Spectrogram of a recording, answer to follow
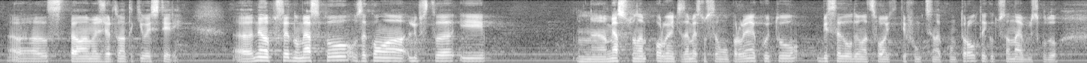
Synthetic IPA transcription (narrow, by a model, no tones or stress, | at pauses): st̪avɐmɛʒɛɾt̪vənɐt̪ɐk̟ivəɛst̪ɛɾḭː | nɛnɐpo̥slɛd̪nomʲast̪ovzɐkɔnəlipst̪vəʔi | mʲjast̪o̥t̪onɐɔɾɡənit̪ɛzɐmɛsnosɐmoːpɾɐvlɛniɛkoit̪ʊ | bislɛd̪vəlˠod̪ɐɛmət̪svɔit̪ɛ̥t̪ɛfuŋkt̪sinɐkont̪ɾɔlˠt̪əikɐt̪ɔ̥sənajbliskod̪o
